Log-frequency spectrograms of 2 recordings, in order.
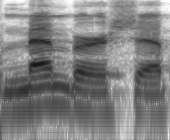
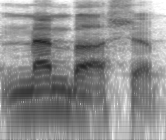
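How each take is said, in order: First: It is said in a plain, general accent. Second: It is said in a Boston accent. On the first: "instead of membership" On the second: "I break into the accent"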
